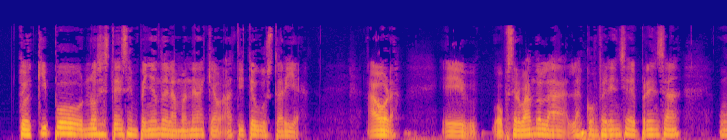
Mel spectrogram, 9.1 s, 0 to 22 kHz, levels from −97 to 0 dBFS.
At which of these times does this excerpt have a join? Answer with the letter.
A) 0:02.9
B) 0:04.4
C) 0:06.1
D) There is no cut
B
